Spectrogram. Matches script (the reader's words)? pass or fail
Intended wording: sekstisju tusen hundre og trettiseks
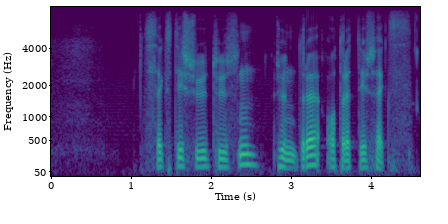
pass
